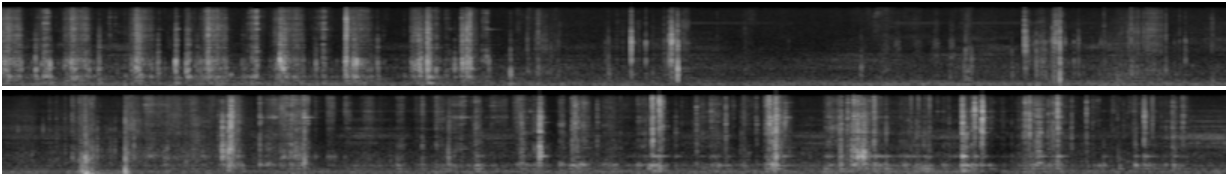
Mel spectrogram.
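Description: Irregular metallic clicks, clinks and rattles of hands working the mounting hardware of an outdoor security light fixture on its electrical box. There is a quieter stretch around the middle and a single sharp knock a little past halfway.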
